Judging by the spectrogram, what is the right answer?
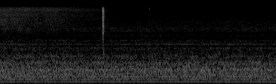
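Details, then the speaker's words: New replacement Taco 1900 series circulator pump; the old one had a bent shaft and sounded rough. Quiet, steady low hum with an even tone and no rattle or roughness; runs smooth and true. "you know it runs it's smooth you don't hear it you don't hear anything"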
